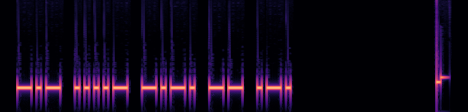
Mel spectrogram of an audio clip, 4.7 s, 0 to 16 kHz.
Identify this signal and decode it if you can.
Morse code, heard as a keyed tone, about 25 wpm, 700 Hz. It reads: K4CMR
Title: USA Callsign DE Callsign - 5 Characters - 25wpm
